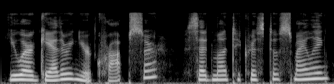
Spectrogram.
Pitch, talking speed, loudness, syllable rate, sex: 230 Hz, 180 wpm, -18 LUFS, 5.4 syllables/s, female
